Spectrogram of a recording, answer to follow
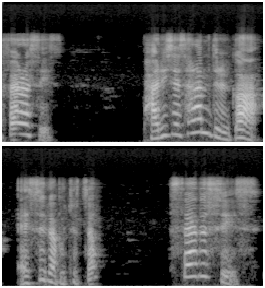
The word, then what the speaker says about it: Pharisees: 바리새, 페리새. F 발음 나는 거야. Pharisees.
